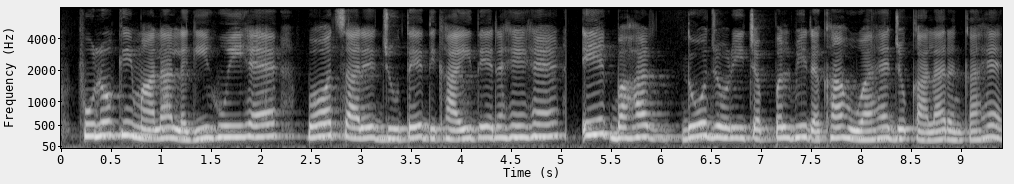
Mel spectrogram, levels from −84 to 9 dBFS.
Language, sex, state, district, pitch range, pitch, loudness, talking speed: Hindi, female, Bihar, East Champaran, 210-245 Hz, 230 Hz, -13 LUFS, 170 wpm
